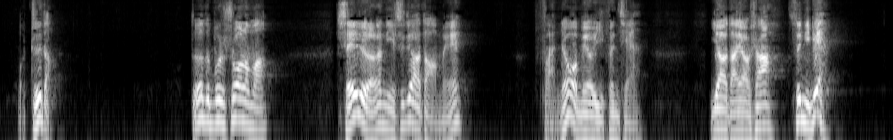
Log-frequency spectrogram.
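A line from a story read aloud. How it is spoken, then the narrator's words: Defiant raised voice, interrupting. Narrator (Chinese): 悠悠无欲则刚地放大声音打断了李文海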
